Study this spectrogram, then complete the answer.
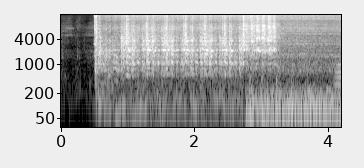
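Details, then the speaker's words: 1979 Pontiac Trans Am after tune-up and correcting miswired ignition wires, running on old bad gas with poor ignition components, possibly flooded earlier: silence, then it catches sharply and runs, roar filling out; engine starts and keeps running. "there she fires to life. The sweet smell of bad gas terrible ignition components and Oh, she's running."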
